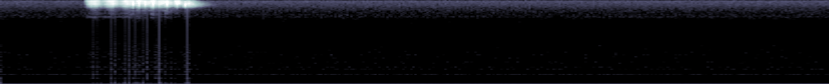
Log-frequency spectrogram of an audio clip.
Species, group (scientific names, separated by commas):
Platycleis affinis, Orthoptera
